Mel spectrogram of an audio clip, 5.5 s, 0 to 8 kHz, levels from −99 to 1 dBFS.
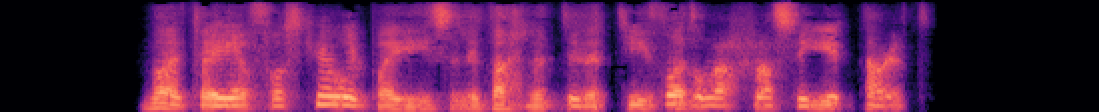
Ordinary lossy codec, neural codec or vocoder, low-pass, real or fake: MP3, 32 kbps; codec, 16 kHz, 0.5 kbps, FreqCodec, smaller model; 7.2 kHz; fake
